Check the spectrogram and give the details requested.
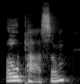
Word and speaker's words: opossum: I will pronounce it opossum because there is actually a different species that is called possum.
